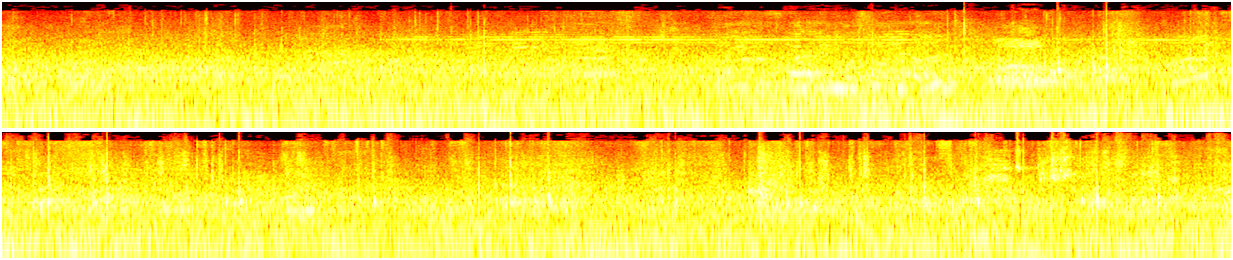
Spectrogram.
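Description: A handball bounces on the ground.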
